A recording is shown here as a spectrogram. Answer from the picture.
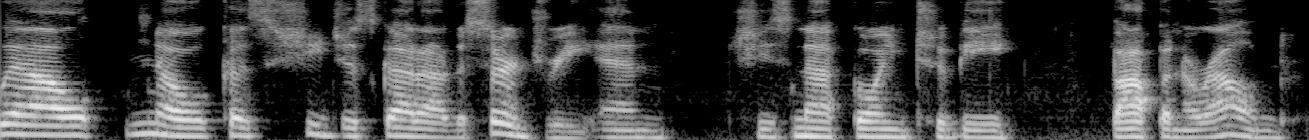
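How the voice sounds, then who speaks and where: Speech comes at a very slow pace with big swings in loudness. The sound is dry and close, with no echo. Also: woman, very deep, low pitch for a woman, ordinary pitch variation. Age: 70s. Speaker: livestream co-host, grandmother. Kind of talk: casual chat.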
